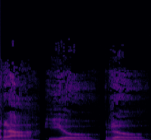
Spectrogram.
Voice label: "rayoro", concat syllables; Affixing experiment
